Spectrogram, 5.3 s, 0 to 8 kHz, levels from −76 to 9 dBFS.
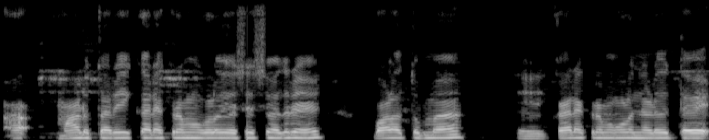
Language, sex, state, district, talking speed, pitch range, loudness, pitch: Kannada, male, Karnataka, Bellary, 100 wpm, 145-155 Hz, -16 LUFS, 150 Hz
